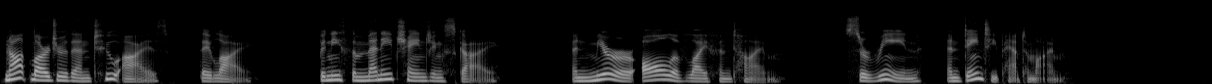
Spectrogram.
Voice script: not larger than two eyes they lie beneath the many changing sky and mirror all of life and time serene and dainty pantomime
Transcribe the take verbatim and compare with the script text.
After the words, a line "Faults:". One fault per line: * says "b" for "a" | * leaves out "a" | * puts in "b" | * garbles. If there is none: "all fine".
not larger than two eyes they lie beneath the many changing sky and mirror all of life and time serene and dainty pantomime
Faults:
all fine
